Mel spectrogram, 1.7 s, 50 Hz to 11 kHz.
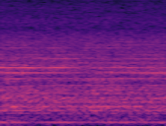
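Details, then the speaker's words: Vectrax 17" x 60" inverter-drive lathe: steady whirring hum with faint high whine and no knocking or surging as the hydraulic pump runs; normal hydraulic pump running. "alright so you can hear the hydraulic pump running"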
